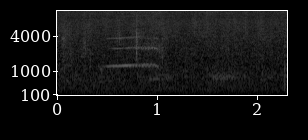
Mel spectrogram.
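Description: A faint, brief, steady-pitched animal call about half a second in, over quiet outdoor background hiss.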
